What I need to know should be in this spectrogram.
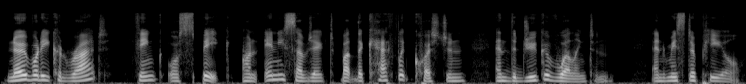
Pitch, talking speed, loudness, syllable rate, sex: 170 Hz, 170 wpm, -23 LUFS, 4.8 syllables/s, female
